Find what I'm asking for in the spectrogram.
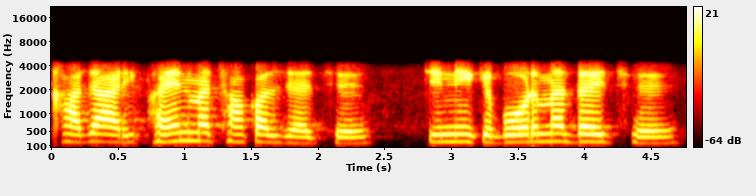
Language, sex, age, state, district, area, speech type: Maithili, female, 30-45, Bihar, Saharsa, rural, conversation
